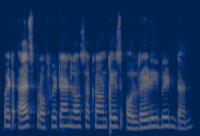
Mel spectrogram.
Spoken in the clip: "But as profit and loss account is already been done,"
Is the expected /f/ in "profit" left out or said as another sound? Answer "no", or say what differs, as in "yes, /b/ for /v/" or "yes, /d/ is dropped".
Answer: no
